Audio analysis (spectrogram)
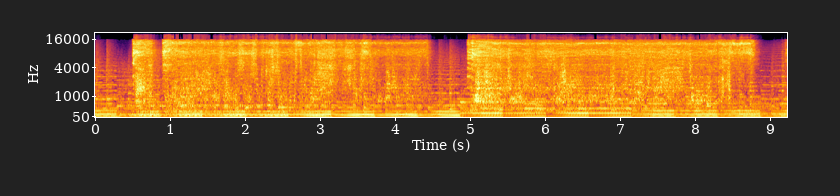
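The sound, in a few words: cleaning a Solis 26 tractor radiator grill with spray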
